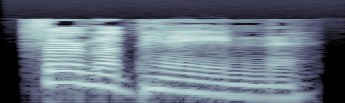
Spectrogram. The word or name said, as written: thermopane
